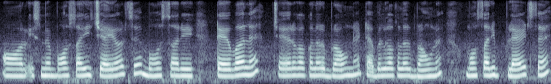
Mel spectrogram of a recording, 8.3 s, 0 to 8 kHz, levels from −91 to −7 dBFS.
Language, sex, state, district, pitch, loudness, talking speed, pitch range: Hindi, female, Rajasthan, Jaipur, 210 Hz, -17 LUFS, 175 wpm, 205-225 Hz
